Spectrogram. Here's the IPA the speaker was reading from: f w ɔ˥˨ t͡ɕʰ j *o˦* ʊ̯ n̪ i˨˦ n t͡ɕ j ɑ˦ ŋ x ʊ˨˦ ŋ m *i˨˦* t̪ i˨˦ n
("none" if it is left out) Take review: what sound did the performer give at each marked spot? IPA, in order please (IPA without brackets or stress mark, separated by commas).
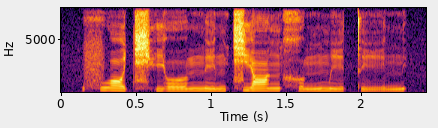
o˨˦, i˨˦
